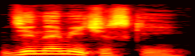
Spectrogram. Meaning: dynamic
- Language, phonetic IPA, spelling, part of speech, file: Russian, [dʲɪnɐˈmʲit͡ɕɪskʲɪj], динамический, adjective, Ru-динамический.ogg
